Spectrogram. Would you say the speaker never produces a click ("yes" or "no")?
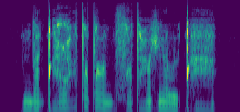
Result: no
